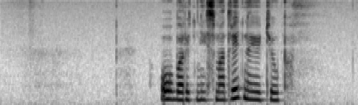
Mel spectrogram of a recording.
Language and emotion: Russian, neutral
